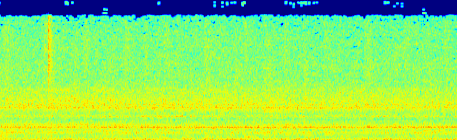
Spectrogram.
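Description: Passenger train running along the line: a steady rumbling noise with a low hum.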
